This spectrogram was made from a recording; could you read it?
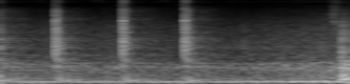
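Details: Ford Ranger axle seal being hammered into aluminum housing: sharp blows about three a second, the last one ringing duller and solid as the seal bottoms out; seal fully seated.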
